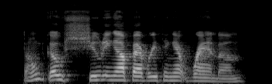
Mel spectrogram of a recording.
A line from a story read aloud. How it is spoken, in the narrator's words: Wufei grumbled in resignation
